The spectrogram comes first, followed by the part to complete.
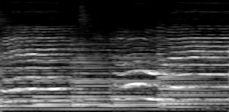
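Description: A young girl singing a hymn into a microphone, holding long notes over soft instrumental backing.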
